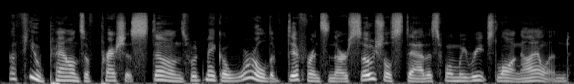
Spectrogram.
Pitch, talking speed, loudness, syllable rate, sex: 175 Hz, 220 wpm, -20 LUFS, 5.2 syllables/s, female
